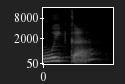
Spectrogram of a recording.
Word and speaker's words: Wicca: De ahí que Wicca eh, la pronunciemos con el sonido de K y no de CH.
